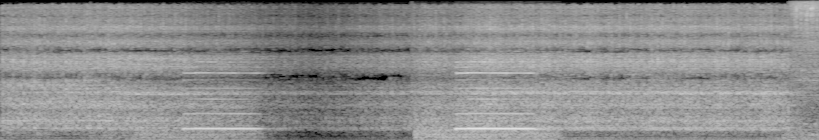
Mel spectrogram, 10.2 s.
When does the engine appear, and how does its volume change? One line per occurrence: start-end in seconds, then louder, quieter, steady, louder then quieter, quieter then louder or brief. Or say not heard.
0.0-10.2 quieter then louder.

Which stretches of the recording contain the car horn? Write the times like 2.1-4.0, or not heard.
1.8-3.4, 5.2-7.0.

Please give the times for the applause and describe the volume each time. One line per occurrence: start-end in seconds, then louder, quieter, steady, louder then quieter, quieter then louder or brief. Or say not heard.
not heard.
